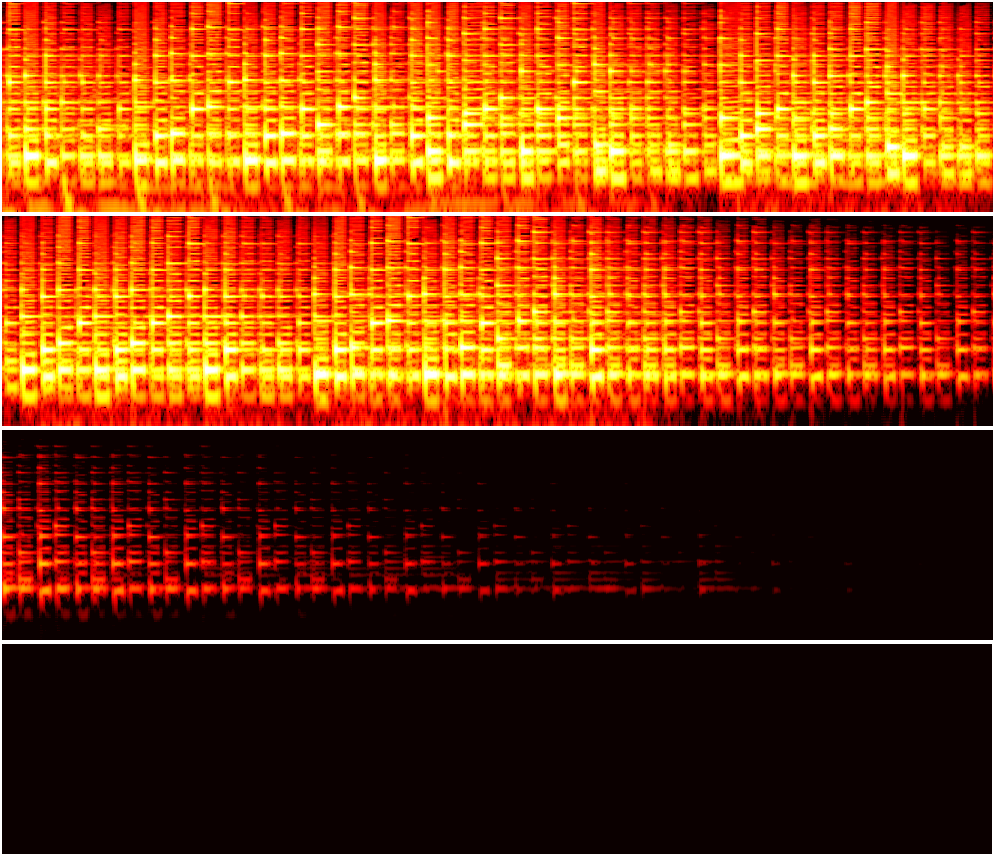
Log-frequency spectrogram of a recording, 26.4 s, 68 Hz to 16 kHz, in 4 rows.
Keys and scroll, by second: 7.9 1, 7.9 ., 8.0 Return.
